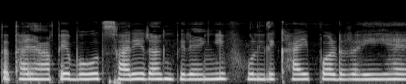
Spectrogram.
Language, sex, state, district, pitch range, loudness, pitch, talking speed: Hindi, female, Jharkhand, Deoghar, 235-245 Hz, -13 LUFS, 240 Hz, 175 wpm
